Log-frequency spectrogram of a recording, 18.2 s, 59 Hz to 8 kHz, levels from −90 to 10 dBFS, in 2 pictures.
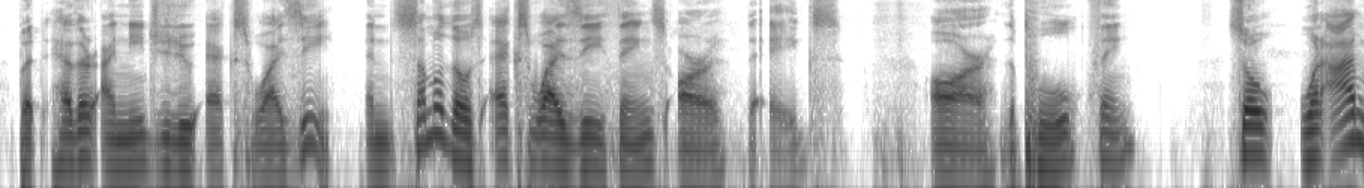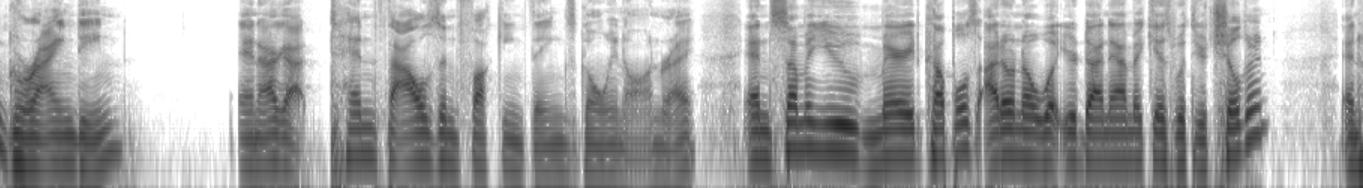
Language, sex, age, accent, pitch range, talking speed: English, male, 30-49, American, 100-140 Hz, 180 wpm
